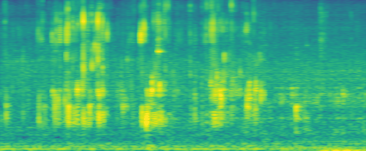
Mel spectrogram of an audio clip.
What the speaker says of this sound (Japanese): ポタポタという音が心地よい。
